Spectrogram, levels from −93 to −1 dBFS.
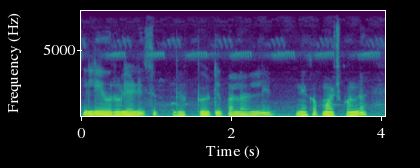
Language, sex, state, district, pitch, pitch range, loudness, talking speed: Kannada, male, Karnataka, Koppal, 115 Hz, 110-125 Hz, -15 LUFS, 105 wpm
